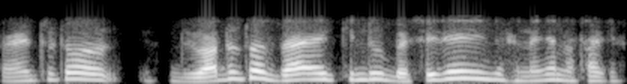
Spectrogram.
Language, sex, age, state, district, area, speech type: Assamese, male, 18-30, Assam, Dibrugarh, rural, conversation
